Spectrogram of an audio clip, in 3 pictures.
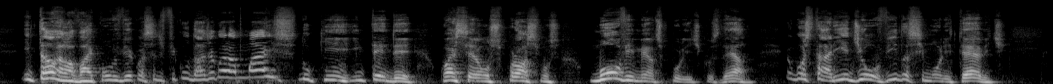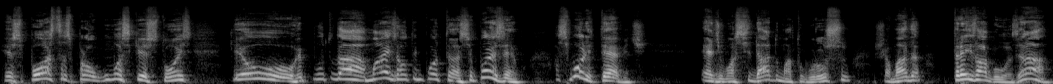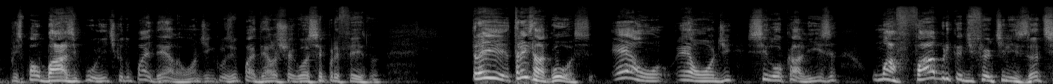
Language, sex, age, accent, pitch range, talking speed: Portuguese, male, 60-79, Brazilian, 140-225 Hz, 155 wpm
